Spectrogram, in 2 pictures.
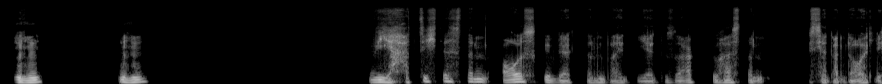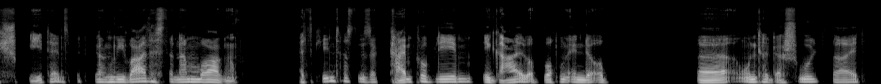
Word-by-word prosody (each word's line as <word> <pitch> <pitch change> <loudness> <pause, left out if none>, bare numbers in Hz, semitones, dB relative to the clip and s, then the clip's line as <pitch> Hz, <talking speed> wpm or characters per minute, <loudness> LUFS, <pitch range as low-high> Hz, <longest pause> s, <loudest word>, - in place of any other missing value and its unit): Mhm, 100 0 +6 0.8
mhm. 110 +3 +2 2.2
Wie 105 -2 +4
hat 95 - +1
sich 135 -3 0
das 140 -4 -5
denn 125 -4 -2
ausgewirkt 100 -7 -1
dann 85 0 -9
bei 75 +1 -10
dir? 145 0 -8
Du - - -19
sagst: 90 +4 -9
„Du 80 - -8
hast 90 0 -4
dann - - -8 0.4
bist - - 0
ja - - -5
dann - - -7
deutlich - - -4
später - - -2
ins - - -5
Bett - - -19
gegangen“. 115 0 0
Wie 115 -1 +3
war 120 - +5
das 130 -6 -2
dann 115 -2 -3
am 115 +1 +3
Morgen? 105 -8 +3 0.6
Als - - -7
Kind 150 +3 -1
hast 145 -2 -6
du - - -5
gesagt: 110 0 -4
„Kein 100 +6 +3
Problem, 125 +1 +2
egal 100 0 +3
ob 100 +2 -3
Wochenende, 110 -1 +2
ob, 105 -4 -3 0.9
äh, 95 +1 +6
unter 115 0 +1
der 100 - -3
Schulzeit“, 115 -2 -1
110 Hz, 155 wpm, -26 LUFS, 95-120 Hz, 2.2 s, Mhm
